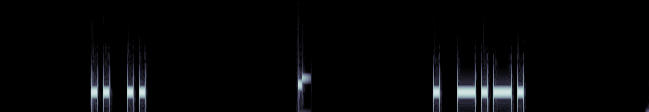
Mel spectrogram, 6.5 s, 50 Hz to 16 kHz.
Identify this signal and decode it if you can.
Morse code, heard as a keyed tone, about 20 wpm, 700 Hz. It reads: I I E C
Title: Top Two Letter Combinations in Words 20wpm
